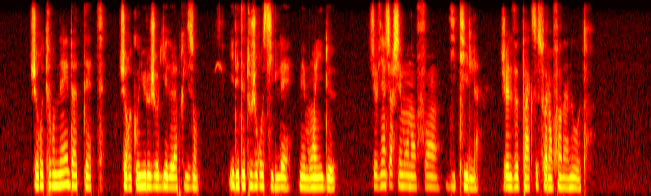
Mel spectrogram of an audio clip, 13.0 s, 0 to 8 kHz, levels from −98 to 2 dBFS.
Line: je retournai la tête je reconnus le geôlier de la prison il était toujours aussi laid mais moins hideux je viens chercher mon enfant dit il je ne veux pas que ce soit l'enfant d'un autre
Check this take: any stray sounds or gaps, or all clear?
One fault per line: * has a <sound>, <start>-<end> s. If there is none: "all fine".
all fine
